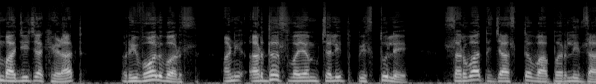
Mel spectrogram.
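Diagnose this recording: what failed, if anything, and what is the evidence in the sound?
The fault is at the codec stage. Throughout, the speech sounds rough and grainy, likely from Opus compression in CELT mode at a rate that fits about 24 kbps. Band energies survive, but fine detail is refilled with folded or noise-like content. A spectrogram shows speckled, smeared harmonics reaching 20.2 kHz, with few holes.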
